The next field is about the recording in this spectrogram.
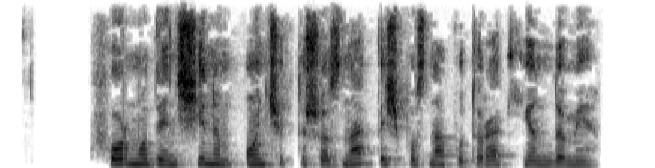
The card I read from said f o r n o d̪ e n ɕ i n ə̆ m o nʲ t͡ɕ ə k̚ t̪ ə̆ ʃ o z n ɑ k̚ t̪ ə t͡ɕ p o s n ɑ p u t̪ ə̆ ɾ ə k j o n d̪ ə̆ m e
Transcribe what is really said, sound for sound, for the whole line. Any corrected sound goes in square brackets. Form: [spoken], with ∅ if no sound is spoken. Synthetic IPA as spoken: f o r [m] o d̪ e n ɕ i n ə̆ m o nʲ t͡ɕ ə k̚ t̪ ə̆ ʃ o z n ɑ k̚ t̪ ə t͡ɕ p o s n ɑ p u t̪ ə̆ ɾ [ɑ] k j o n d̪ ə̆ m e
